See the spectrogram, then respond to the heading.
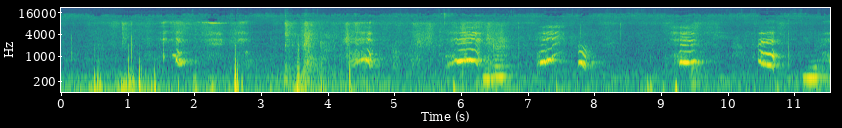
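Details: Three-day-old newborn making brief, high-pitched squeaky sounds with breaths; described as stridor expected to resolve in about 1–2 weeks: stridor.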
